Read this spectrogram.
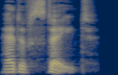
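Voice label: "head of state", British English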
